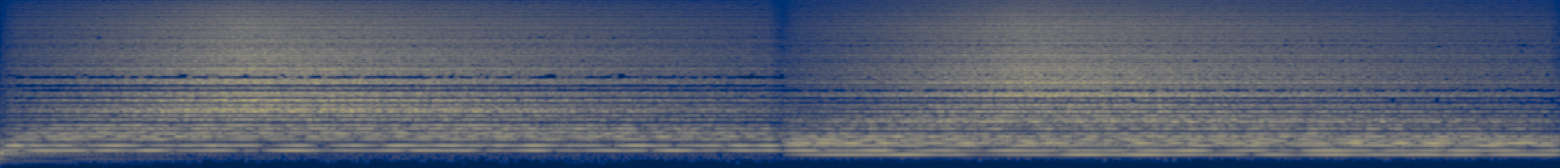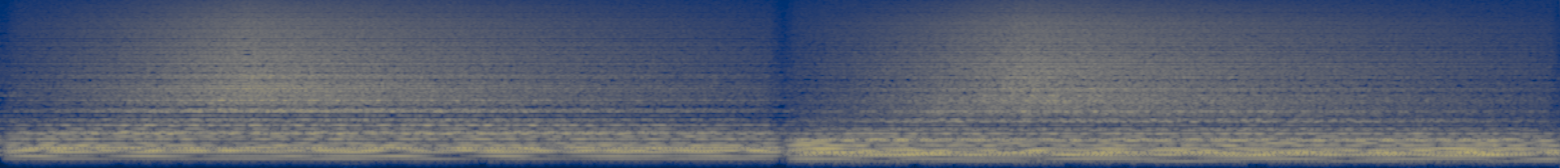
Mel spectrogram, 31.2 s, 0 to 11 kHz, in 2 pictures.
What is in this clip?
A warm and full pad. A complex chord transposed down 4 times.
123bpm
123bpm, 8bars, Blaze, Bright, Chord, Complex, Pad, Warm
